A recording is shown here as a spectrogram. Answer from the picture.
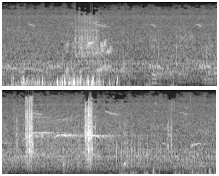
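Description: Two sharp whistle calls from dholes (Indian wild dogs) about a second apart, a high steady whistle held between them. This is the contact whistle the pack uses to communicate. Faint bird chirps are heard around the calls.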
